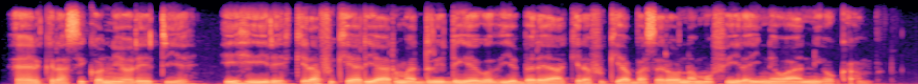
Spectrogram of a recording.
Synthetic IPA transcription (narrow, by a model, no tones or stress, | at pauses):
ɛɾkɾasikɔneɔɾetiɛ | iɦiːɾekeɾafukeaɾjaːɾmadɾidiɣeɣoðiebɛɾɛjakeɾafukeabasɛɾɔnamofiɾainewaniɔkamba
